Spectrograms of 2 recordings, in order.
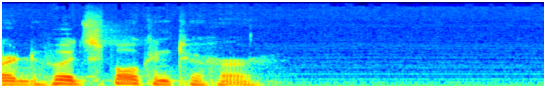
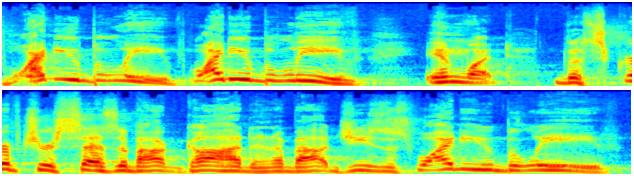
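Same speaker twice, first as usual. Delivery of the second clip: high, louder, insistent challenge; challenging questioner; 5 semitones higher, 4 dB louder than usual. Acted. Somebody questioning a believer's faith, challenging. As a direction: fire it off as an insistent demand.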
